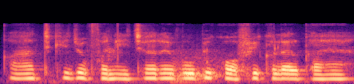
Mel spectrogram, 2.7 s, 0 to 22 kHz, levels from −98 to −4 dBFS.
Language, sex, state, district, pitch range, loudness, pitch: Hindi, female, Chandigarh, Chandigarh, 185-205 Hz, -15 LUFS, 200 Hz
